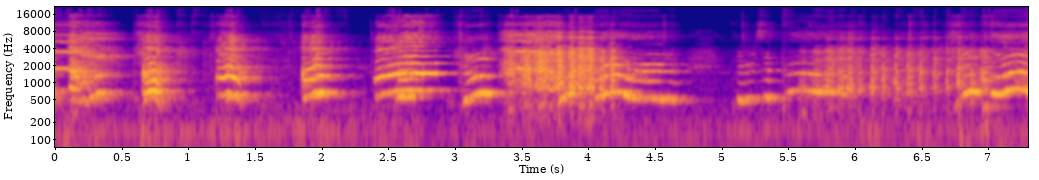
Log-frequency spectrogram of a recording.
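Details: Pet male Moluccan cockatoo indoors, very vocal before bed while being played with and talked to, recorded June 2020: harsh, honking screeches in rapid bursts, then longer raspy, broadband squawks with a rising tonal note at the end.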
